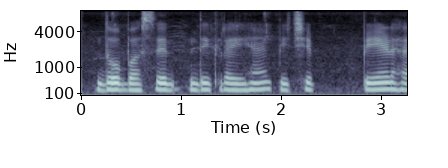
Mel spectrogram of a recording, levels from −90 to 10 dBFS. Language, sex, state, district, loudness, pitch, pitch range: Hindi, female, Jharkhand, Garhwa, -15 LUFS, 185 Hz, 180-190 Hz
